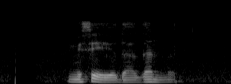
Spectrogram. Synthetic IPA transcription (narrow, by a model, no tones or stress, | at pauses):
misejod̪aːɡanːə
